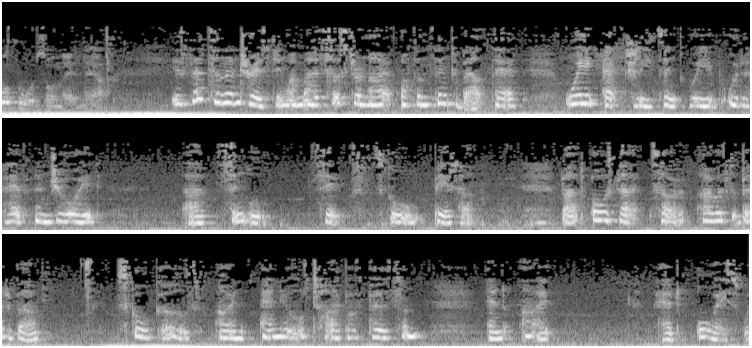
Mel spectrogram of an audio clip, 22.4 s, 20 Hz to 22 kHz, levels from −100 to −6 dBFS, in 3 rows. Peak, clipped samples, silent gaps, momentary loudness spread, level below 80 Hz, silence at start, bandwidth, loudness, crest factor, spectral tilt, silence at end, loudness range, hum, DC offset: -2 dBFS; under 0.1%; none; 18 LU; -30 dBFS; 0 s; 10 kHz; -19 LUFS; 14 dB; -5 dB/octave; 0 s; 5 LU; none; under 0.1%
